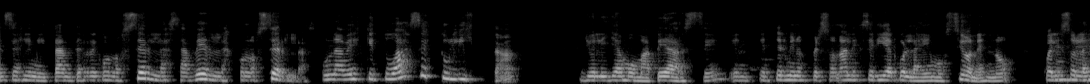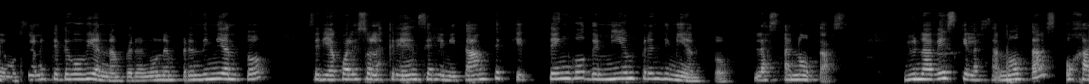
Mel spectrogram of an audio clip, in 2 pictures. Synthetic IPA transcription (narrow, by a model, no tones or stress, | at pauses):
nsjazlimit̪ant̪esreko̞no̞se̞ɾlasːaβe̞ɾlasko̞nose̞ɾla̰sunaβesket̪uasest̪ulist̪a̰ | ɟ͡ʝo̞leʝamo̞mapeaɾseenent̪e̞ɾmino̞spe̞ɾso̞naleseɾiako̞nlasemo̞sjo̞nesno̞ | kwalesːo̞nlasemo̞sjo̞nesket̪eɣ̞o̞βje̞ɾnampe̞ɾoenune̞mpɾe̞nd̪imje̞nt̪o̞ | seɾiakwalesːo̞nlaskɾee̞nsjazlimit̪ant̪esket̪eŋɡoðemiempɾe̞nd̪imje̞nt̪o̰ | lasano̞t̪a̰s | iunaβe̞skelasa̰no̞t̪asoxa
